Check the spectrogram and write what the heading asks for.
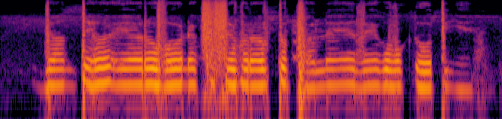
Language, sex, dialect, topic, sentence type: Hindi, male, Kanauji Braj Bhasha, agriculture, statement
